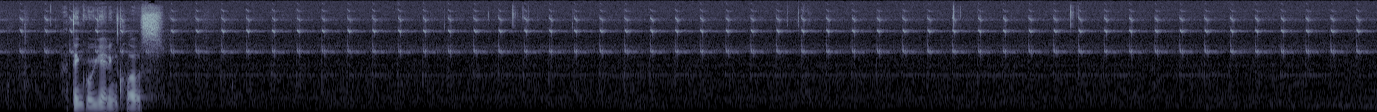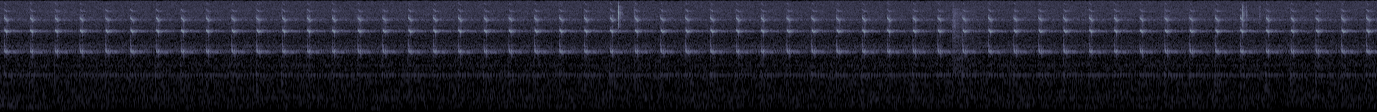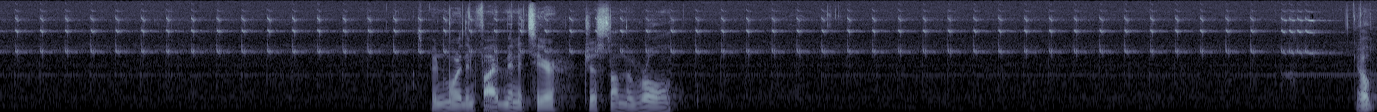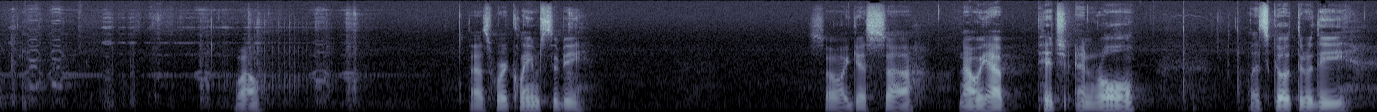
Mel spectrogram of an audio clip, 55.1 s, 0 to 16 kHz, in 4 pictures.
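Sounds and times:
gimbal motors whining and chirping: 0:23.0 - 0:45.0.

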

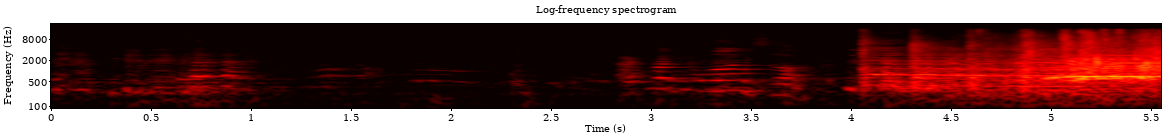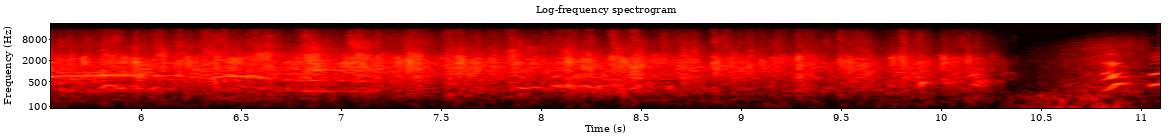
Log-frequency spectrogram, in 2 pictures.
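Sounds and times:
whooping cheer: 0:04.0 - 0:08.6
audience applauding: 0:04.0 - 0:10.4.

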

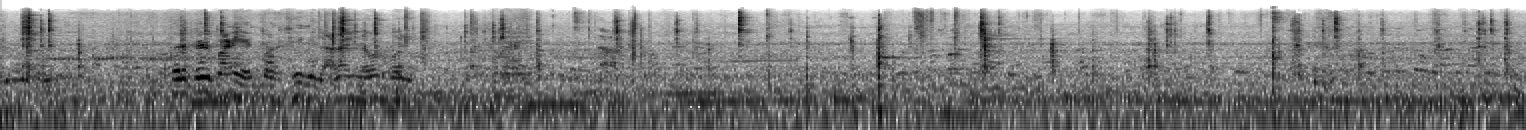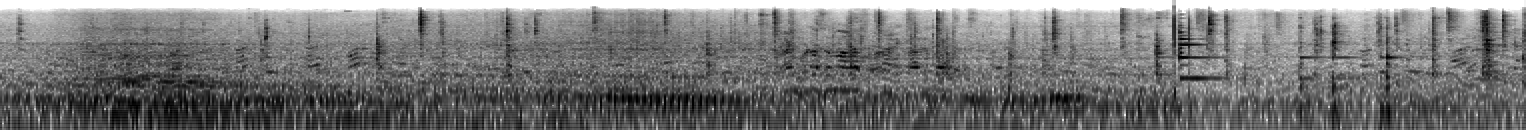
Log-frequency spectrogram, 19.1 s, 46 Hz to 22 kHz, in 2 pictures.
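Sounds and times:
passing traffic rumble: 0:00.0 - 0:19.0
tools clinking on metal: 0:16.1 - 0:19.0.

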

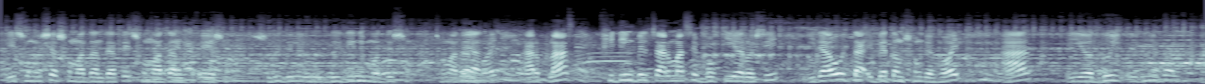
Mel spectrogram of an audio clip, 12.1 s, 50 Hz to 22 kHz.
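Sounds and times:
women talking at once: 0:03.9 - 0:05.2.

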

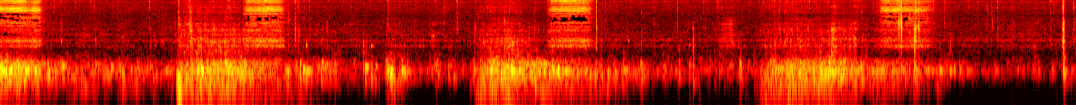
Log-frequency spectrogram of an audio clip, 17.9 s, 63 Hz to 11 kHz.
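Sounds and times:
regulator hiss: 0:00.0 - 0:00.8, 0:04.0 - 0:04.9, 0:09.1 - 0:10.0, 0:14.6 - 0:15.6
bubbly exhalations underwater: 0:00.0 - 0:06.9, 0:07.9 - 0:10.6, 0:12.6 - 0:14.7.

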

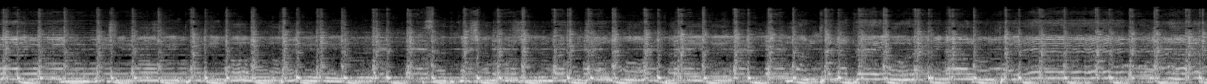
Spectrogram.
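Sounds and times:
fast drum beat: 0:00.0 - 0:12.0
man singing into a microphone: 0:00.0 - 0:12.0.

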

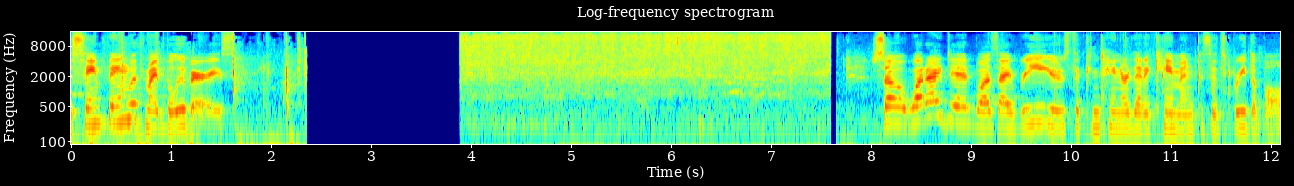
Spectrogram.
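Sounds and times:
faucet water running onto berries: 0:03.9 - 0:07.6.

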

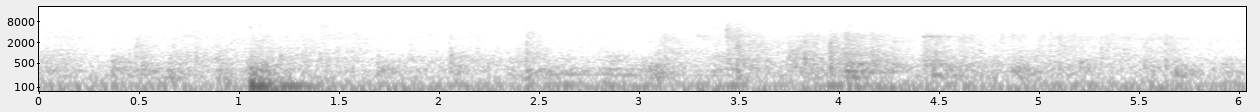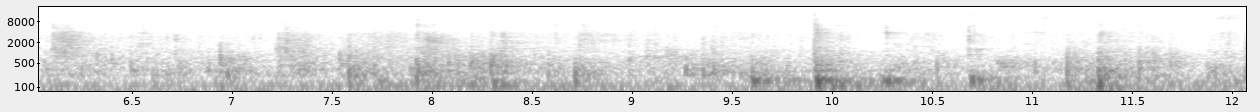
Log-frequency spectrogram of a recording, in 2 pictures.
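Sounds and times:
knocks and clicks on wooden stage: 0:09.4 - 0:11.6.

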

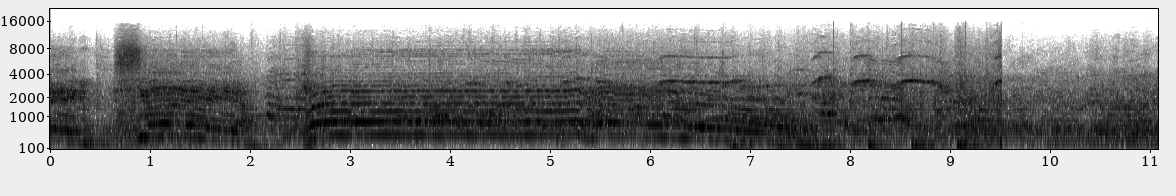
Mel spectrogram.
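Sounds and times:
announcer's amplified voice: 0:00.0 - 0:09.5
crowd cheering and whooping: 0:02.0 - 0:09.6.

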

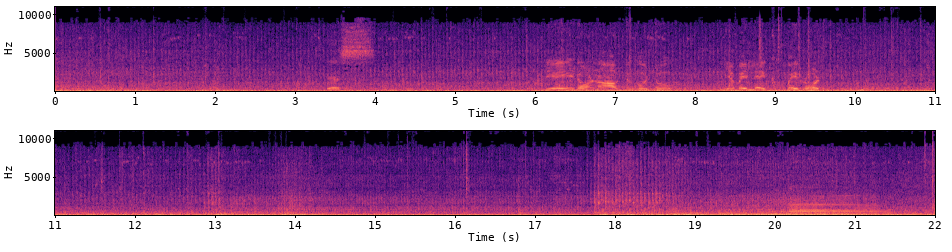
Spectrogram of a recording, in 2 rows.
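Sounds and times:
jeep engine low rumble: 0:00.0 - 0:22.0.

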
